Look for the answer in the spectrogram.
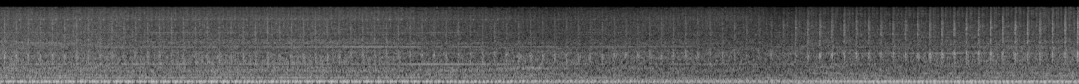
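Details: BMW X5 engine at idle with a hard, uneven knock of roughly three per second over the engine; the owner does not know the cause.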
